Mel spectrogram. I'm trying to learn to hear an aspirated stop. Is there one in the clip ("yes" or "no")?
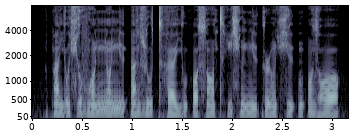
yes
